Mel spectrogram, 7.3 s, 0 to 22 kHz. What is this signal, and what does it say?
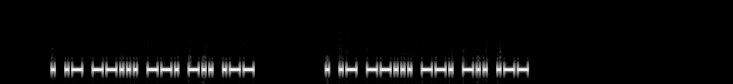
Morse code, heard as a keyed tone, about 34 wpm, 700 Hz. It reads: EA7GDW EA7GDW
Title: DXCC-100 Call Signs - 6 Characters - Repeated 2x - 35wpm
